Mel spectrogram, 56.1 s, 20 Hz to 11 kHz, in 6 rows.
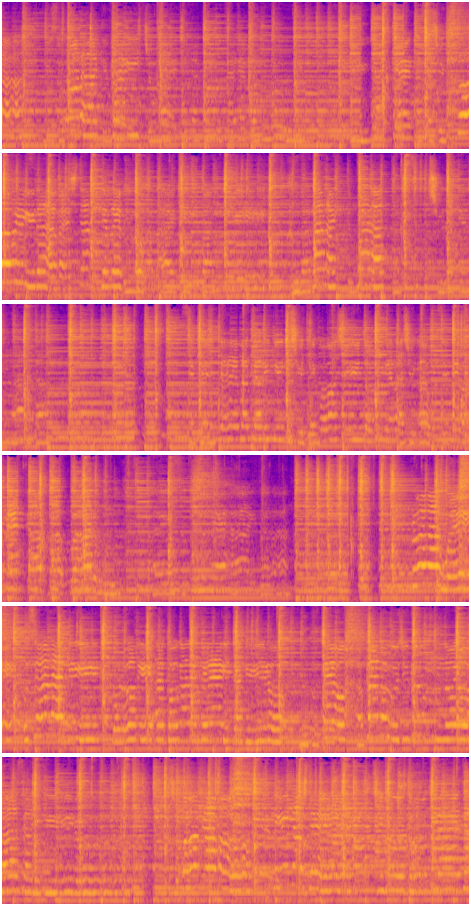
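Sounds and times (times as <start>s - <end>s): woman singing: 0.0s - 20.5s, 21.5s - 34.5s, 35.8s - 56.0s
cajon percussion: 0.0s - 56.0s
electric guitar: 0.0s - 56.0s
strummed acoustic guitar: 0.0s - 56.0s.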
